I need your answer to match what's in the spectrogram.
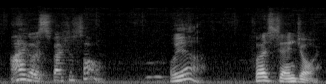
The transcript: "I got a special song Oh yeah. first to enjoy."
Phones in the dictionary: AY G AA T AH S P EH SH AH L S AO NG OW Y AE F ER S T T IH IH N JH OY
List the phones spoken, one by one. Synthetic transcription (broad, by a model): AY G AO AH S P EH SH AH L S AO NG OW Y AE F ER S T T IH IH N JH OY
